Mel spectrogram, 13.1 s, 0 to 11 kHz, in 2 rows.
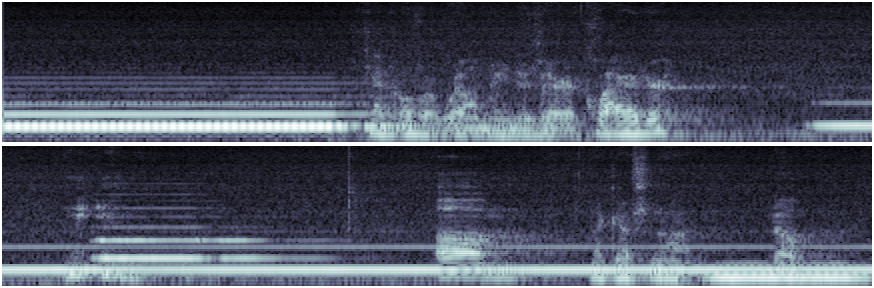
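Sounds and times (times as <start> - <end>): pipe organ held notes: 0.0 - 13.0.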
